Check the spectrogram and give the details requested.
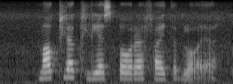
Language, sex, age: Afrikaans, female, 20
